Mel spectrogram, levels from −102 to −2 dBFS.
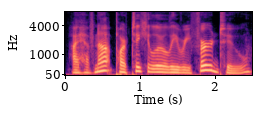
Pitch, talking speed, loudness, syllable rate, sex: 150 Hz, 145 wpm, -17 LUFS, 5.2 syllables/s, male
